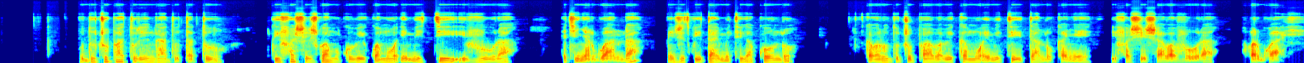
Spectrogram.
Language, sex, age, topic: Kinyarwanda, female, 25-35, health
